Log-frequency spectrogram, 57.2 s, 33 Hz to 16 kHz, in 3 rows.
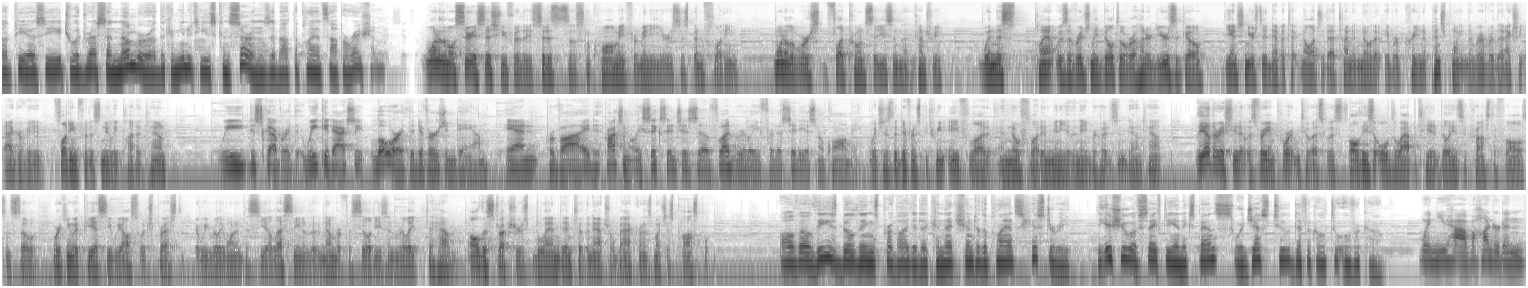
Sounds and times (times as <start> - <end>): Speech: 0.0 - 47.0, 47.8 - 57.1
Music: 0.0 - 57.1.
